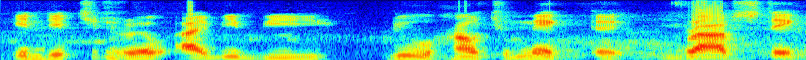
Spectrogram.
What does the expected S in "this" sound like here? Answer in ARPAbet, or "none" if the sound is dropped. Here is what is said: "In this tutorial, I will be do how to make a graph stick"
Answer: none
